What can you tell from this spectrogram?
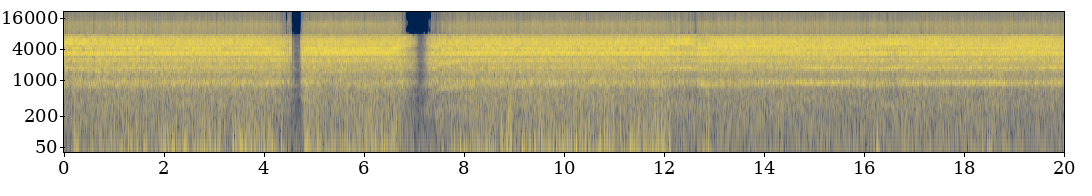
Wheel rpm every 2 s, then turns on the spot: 220, 210, 120, 160, 180, 210, 220, 220, 230, 230.
4-6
